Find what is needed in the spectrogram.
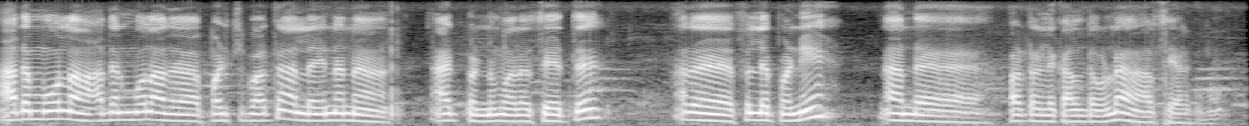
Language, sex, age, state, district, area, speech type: Tamil, male, 60+, Tamil Nadu, Viluppuram, rural, spontaneous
